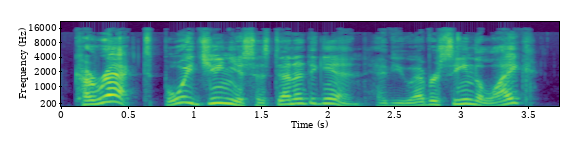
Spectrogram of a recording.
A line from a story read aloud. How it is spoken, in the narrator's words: boomed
